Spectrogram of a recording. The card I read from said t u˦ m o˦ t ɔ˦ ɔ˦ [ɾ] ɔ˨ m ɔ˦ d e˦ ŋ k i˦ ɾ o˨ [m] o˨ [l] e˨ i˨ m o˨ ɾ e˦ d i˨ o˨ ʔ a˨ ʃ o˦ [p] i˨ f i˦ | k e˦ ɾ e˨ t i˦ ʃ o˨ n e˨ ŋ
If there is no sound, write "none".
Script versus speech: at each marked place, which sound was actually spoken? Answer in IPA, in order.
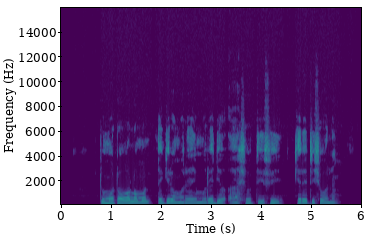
l, m, ɾ, t

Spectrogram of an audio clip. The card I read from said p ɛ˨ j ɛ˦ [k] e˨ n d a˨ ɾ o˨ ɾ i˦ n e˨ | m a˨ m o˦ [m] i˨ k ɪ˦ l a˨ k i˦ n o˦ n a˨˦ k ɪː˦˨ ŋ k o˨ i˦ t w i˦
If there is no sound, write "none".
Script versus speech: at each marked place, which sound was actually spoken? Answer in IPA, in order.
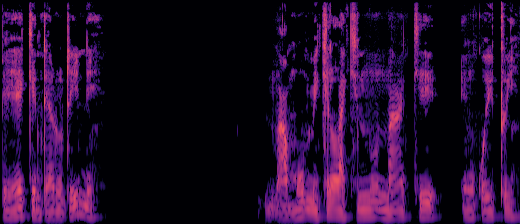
k, m

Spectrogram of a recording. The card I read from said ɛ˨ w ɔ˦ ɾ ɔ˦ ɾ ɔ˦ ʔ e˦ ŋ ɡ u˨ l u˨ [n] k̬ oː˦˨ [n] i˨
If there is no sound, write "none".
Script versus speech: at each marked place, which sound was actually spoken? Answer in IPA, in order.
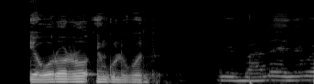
none, n

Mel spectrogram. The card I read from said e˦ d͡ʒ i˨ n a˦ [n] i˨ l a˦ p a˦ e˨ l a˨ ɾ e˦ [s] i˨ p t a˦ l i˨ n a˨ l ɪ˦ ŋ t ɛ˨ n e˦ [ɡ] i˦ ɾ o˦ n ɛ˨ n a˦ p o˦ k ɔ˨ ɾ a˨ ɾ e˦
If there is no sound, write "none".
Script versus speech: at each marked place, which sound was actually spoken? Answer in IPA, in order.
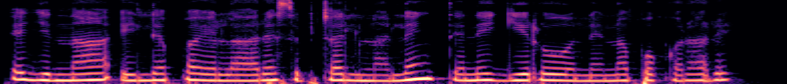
none, s, ɡ

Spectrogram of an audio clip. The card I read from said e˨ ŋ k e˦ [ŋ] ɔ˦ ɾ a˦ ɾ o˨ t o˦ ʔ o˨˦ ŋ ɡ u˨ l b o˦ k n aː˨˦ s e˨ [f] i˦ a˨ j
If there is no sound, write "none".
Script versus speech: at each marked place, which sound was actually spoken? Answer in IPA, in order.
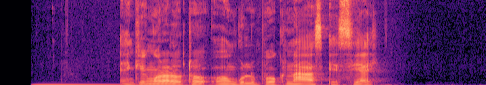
ŋ, s

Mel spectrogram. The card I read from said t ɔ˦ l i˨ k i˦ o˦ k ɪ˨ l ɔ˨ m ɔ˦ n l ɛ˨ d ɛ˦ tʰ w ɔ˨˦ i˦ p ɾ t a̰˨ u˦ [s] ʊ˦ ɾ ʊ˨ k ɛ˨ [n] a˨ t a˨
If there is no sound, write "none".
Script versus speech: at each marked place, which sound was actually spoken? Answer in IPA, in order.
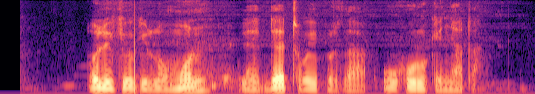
h, ɲ

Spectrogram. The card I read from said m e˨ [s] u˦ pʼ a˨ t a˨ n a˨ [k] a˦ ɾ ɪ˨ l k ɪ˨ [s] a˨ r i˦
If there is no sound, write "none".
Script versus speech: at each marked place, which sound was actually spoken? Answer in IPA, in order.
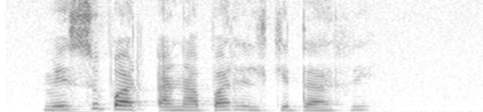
s, p, t

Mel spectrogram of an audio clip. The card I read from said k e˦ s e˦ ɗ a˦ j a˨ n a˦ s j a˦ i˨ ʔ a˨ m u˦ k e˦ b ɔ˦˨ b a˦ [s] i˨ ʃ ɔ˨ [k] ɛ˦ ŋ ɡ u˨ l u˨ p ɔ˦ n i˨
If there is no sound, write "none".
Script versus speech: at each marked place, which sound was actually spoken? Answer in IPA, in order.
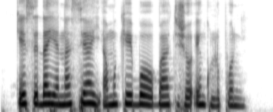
t, ʔ

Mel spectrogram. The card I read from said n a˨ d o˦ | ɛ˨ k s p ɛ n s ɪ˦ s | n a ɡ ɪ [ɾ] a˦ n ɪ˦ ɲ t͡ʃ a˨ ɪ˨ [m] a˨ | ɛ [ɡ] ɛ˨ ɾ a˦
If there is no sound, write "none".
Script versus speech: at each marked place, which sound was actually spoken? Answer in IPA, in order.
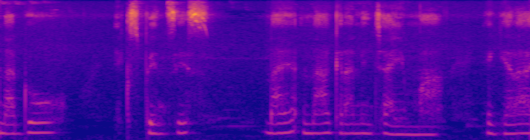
ɾ, m, ɡ

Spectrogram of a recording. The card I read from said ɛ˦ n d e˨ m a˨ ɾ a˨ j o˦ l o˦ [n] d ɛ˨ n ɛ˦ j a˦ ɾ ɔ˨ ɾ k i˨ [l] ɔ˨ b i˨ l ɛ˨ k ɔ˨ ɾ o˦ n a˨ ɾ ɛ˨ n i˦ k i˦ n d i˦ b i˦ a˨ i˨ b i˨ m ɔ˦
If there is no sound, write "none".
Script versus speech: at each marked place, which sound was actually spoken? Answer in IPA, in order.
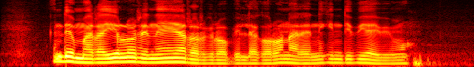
none, ɾ

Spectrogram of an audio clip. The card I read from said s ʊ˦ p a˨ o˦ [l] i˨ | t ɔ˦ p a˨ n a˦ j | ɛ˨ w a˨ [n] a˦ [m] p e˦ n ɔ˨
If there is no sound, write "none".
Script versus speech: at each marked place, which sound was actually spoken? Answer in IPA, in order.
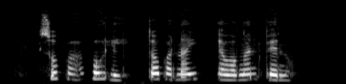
l, ŋ, n

